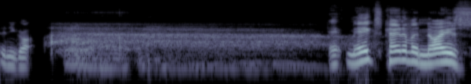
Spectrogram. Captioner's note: exhales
